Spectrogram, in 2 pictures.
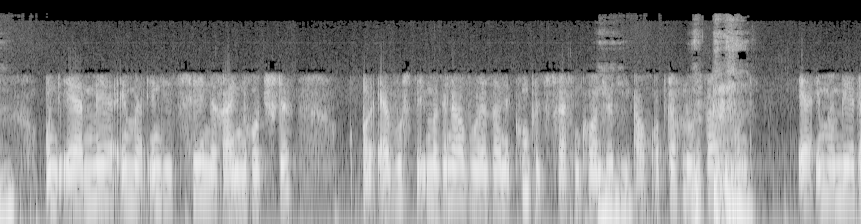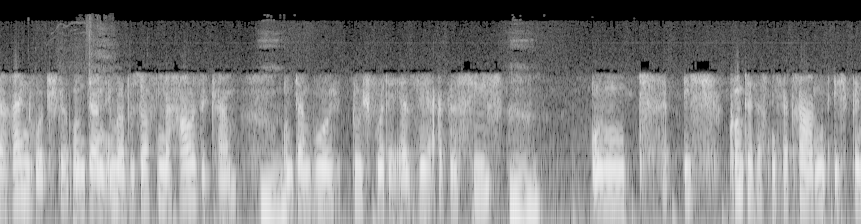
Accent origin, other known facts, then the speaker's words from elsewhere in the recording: Lower Saxony, Germany; Und dann bin ich nach Ostfriesland wieder gezogen. Mhm. Ich bin aus Friese.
